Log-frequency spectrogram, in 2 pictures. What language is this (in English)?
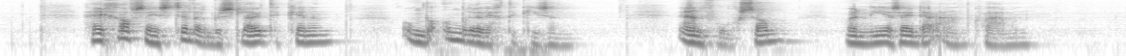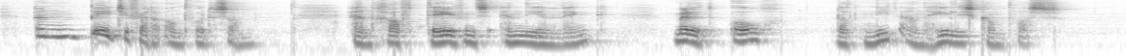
Dutch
